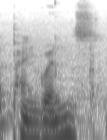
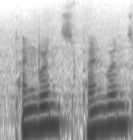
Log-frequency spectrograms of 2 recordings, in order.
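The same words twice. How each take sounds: First: Said in the usual way. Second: Higher, rising Penguins?; amused disbelief at Penguins?; incredulous. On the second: Real, not acted. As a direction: question the name Penguins? in disbelief. Incredulous at the team name.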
